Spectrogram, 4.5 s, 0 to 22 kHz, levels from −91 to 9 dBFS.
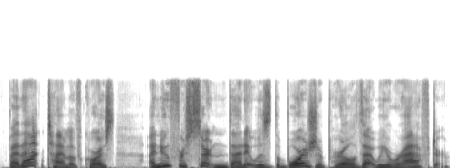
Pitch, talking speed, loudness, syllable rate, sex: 240 Hz, 255 wpm, -17 LUFS, 6.1 syllables/s, female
